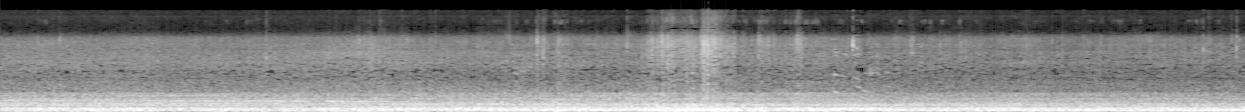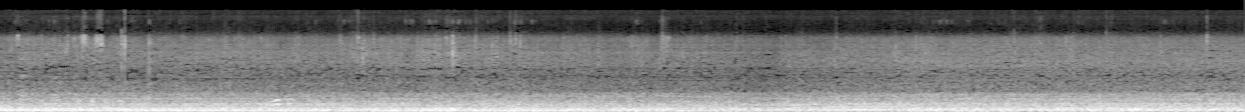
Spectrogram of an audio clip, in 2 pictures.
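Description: Car engine and road noise heard from inside a moving car: a steady low rumble, with a louder rush about nine seconds in.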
